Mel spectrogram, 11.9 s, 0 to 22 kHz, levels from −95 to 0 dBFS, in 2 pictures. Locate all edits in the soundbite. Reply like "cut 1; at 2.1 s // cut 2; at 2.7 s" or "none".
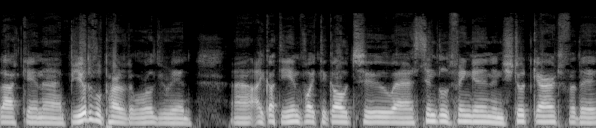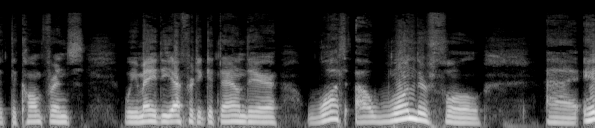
cut 1; at 1.1 s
